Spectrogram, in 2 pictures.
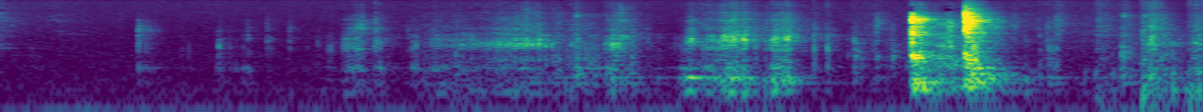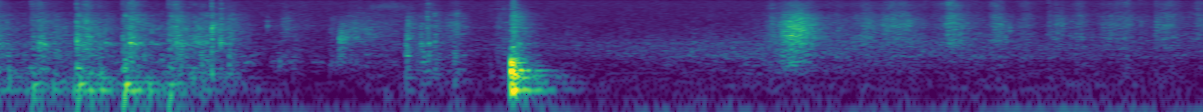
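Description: Handling noises at a workbench as parts of an old handheld vacuum cleaner and tools are picked up and set down: scattered clicks and rustling, with two sharp knocks, about four and a half and eight and a half seconds in.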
